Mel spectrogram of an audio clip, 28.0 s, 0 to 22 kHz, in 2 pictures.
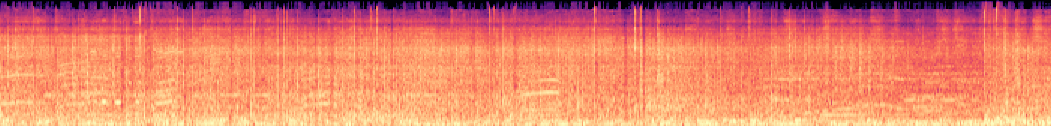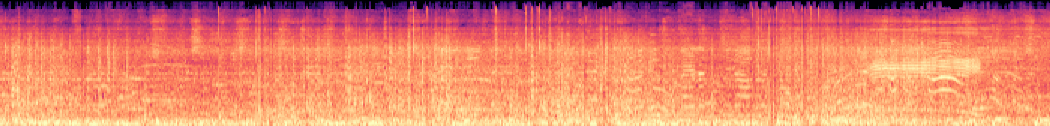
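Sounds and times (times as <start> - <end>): fireworks crackling: 0.0 - 28.0
loud music with heavy beat: 24.6 - 27.4.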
